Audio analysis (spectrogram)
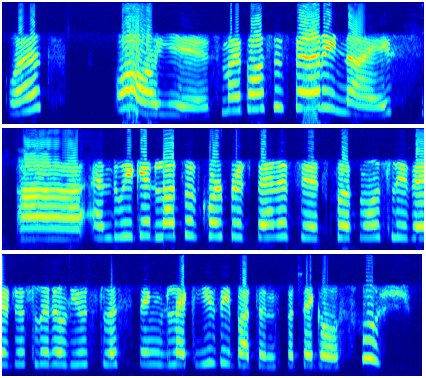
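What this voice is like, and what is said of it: Put-on accent. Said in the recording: “my accent's from Oregon”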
